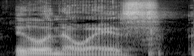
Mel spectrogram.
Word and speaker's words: Illinois: Illinois. – Illinois. – Yeah, the S is silent. – My bad. – Although apparently people in Aurora, Illinois say it with the S, I heard.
